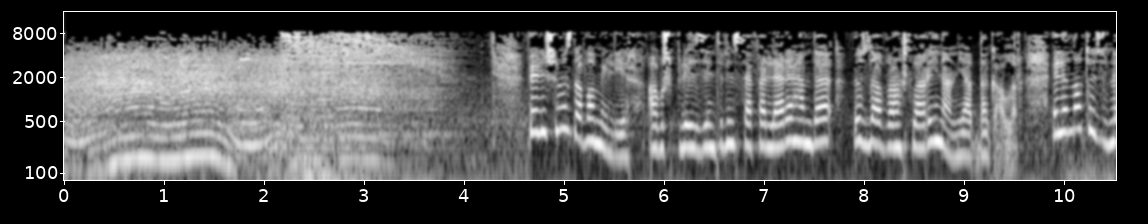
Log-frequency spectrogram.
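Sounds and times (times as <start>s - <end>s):
chainsaw cutting trees in a forest: 0.0s - 4.0s
speech: 4.8s - 10.5s.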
